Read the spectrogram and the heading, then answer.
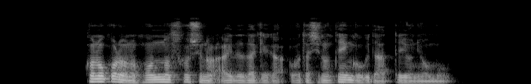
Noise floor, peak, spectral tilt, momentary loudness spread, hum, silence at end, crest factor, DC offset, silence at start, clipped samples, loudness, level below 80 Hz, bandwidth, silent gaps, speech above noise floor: under -90 dBFS; -8 dBFS; -6 dB/octave; 10 LU; none; 0.8 s; 18 dB; under 0.1%; 0.85 s; under 0.1%; -25 LUFS; -44 dBFS; 9.4 kHz; none; over 66 dB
